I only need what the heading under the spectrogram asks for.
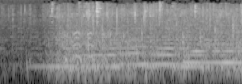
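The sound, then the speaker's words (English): A white horse rearing up on a rock promontory gives a long, fairly steady neigh over a dense rustling background, with hoof clatter mixed in and no voices. “A white horse appears on a rock promontory up ahead and rears up.”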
